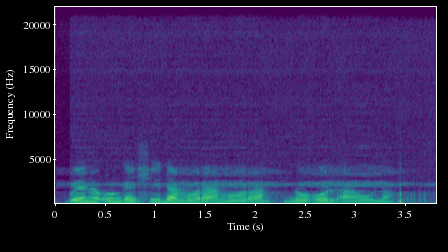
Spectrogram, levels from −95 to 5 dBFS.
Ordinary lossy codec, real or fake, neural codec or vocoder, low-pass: none; fake; vocoder, 44.1 kHz, 128 mel bands, Pupu-Vocoder; none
